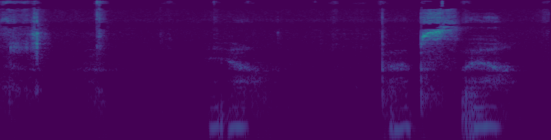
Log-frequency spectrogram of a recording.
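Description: Fingertips rub and tap on paper.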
